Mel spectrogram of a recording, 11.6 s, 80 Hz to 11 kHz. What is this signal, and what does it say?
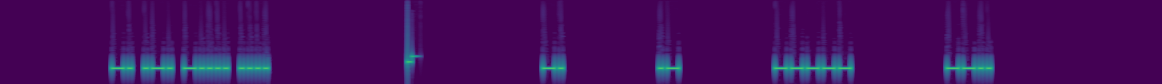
Morse code, heard as a keyed tone, about 32 wpm, spaced as for 13 wpm, 700 Hz. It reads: NR6H NA0Z
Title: USA Call Signs - 4 Characters - 8x Character Spacing - 30wpm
